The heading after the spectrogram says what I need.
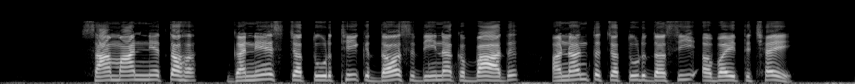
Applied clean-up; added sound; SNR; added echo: none; none; none; none.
